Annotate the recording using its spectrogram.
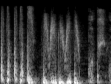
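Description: A DJ scratching a vinyl record on a turntable, loud and fast, chopped into quick stabs about six times a second.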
